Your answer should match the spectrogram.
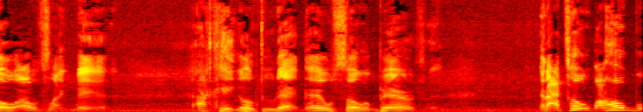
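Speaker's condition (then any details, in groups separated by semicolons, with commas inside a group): Cerebral palsy; from birth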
